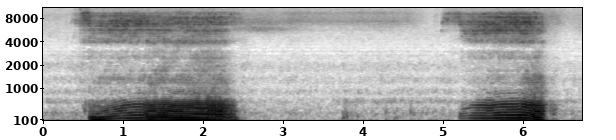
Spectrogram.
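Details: French Bulldog snoring: two long, droning, rattly snores of about two seconds each with a hissing edge, separated by a quiet pause of nearly three seconds.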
